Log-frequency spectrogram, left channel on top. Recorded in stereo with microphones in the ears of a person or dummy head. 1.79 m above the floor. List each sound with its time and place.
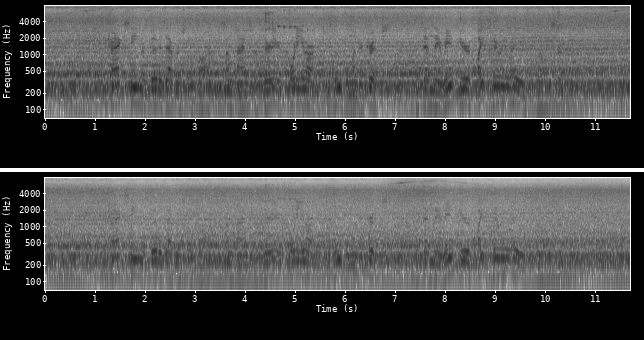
0.0 s a helicopter: 20° left (ahead or behind); by 11.7 s 50° left (ahead or behind)
1.2 s a man speaking: 50° left (ahead or behind)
